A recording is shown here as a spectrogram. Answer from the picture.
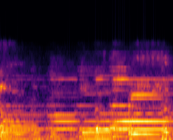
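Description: Acoustic guitar being strummed, its chords ringing on between strums.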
